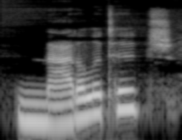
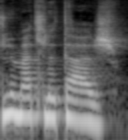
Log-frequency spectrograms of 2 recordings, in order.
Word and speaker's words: matelotage: The concept is, it's a French word for seamanship. And I looked up the pronunciation and they said it's matelotage. – Yes, le matelotage. Yeah.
